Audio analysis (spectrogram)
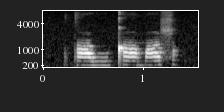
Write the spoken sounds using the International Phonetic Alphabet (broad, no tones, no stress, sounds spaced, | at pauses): tˤ uː ǃ ɑ m ɑ ʂ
